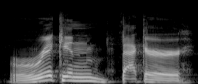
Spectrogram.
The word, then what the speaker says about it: Rickenbacker: got a very special 101 because this is rickenbacker you said it right 101.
